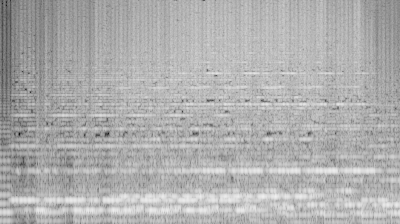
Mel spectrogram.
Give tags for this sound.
effect
fx
guitare
indus

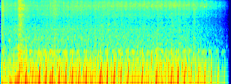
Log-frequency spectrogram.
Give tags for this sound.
motor
vehicle
go-cart
engine
crank

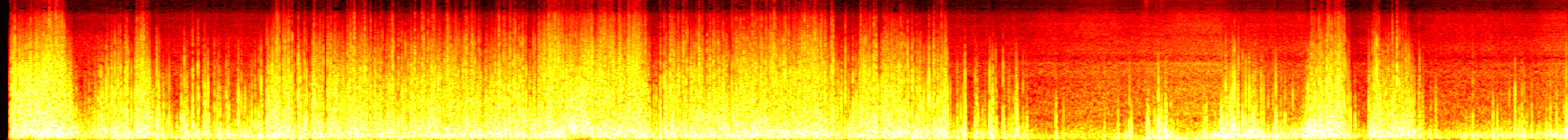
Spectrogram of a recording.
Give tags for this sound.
heat
heater
space-heater
vent

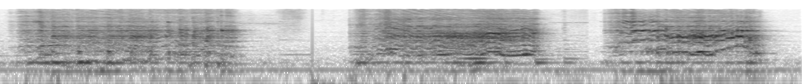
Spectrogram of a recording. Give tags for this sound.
scrape
nails
scratching
fingers
grind
scratch
peel
rub

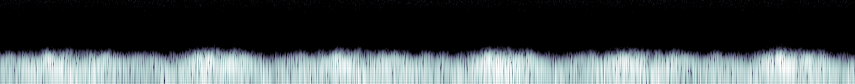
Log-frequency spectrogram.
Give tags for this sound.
Hum
Power
Machine
Synthetic
Machinery
Sci-Fi

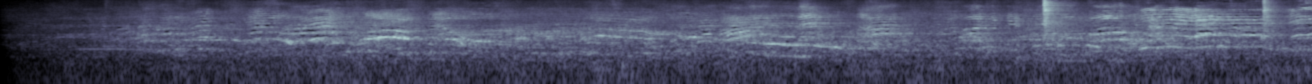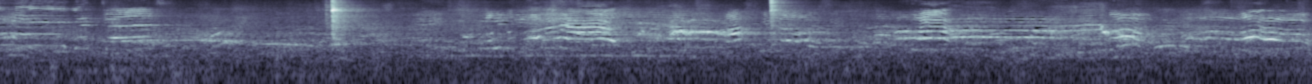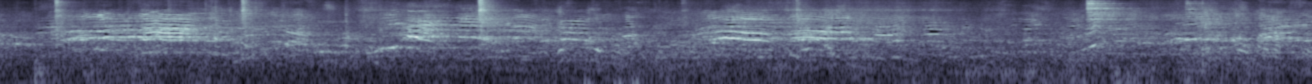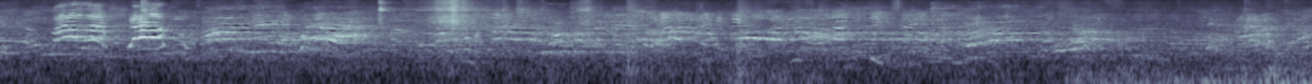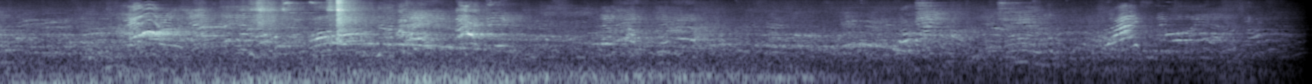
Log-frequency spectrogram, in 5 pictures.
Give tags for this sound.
amsterdam
field-recording
tunfun
interior
dutch
children

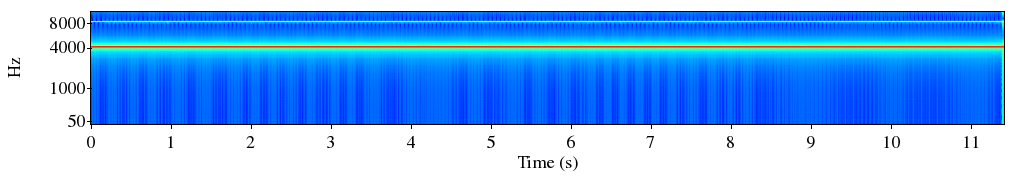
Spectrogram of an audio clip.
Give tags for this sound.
A-100
A-110-1
analog
analogue
electronic
Eurorack
modular
multi-sample
oscillator
raw
rectangle
sample
square
square-wave
synthesizer
VCO
wave
waveform

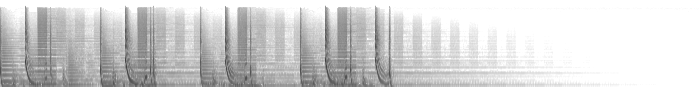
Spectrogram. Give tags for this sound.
Reason
Sequence
Synth

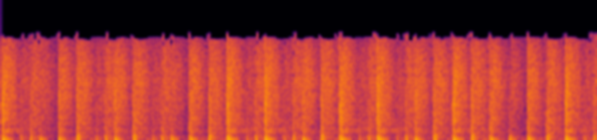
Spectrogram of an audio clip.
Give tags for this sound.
breakbeat
drums
programmed

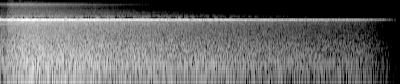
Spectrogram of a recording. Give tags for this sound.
blow
industrial
reaktor
ambient
atmosphere
multisample
pad

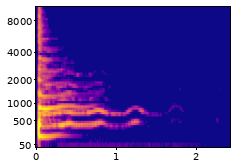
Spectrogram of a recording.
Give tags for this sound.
golpe
ondulating
percussive
hit
frecuencies
percussion
metal
metallic

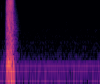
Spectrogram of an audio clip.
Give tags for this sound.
flesh
rip
tear

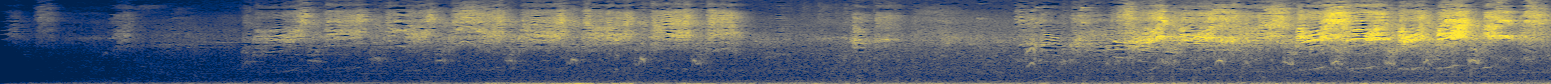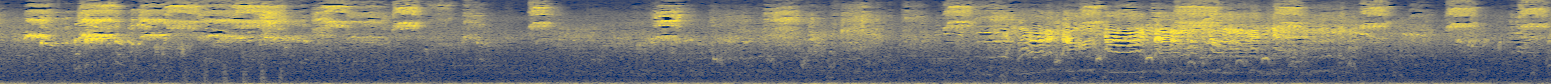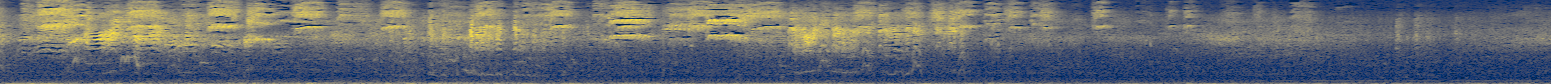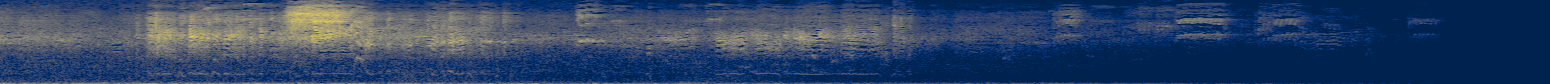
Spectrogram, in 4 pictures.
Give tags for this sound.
australia
bat-colony
bats
bellingen
field-recording

